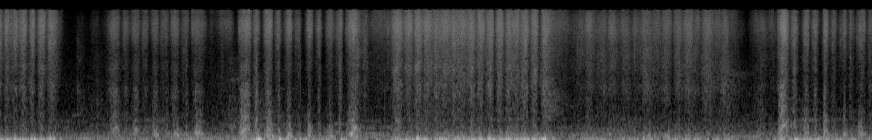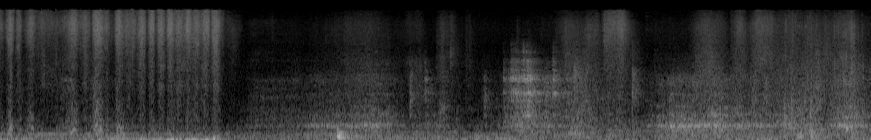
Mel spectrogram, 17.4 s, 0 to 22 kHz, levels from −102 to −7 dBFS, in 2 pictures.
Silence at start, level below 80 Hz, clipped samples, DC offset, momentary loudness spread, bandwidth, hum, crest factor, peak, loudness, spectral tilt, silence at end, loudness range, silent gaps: 0 s; -54 dBFS; under 0.1%; under 0.1%; 17 LU; 16.5 kHz; none; 22 dB; -28 dBFS; -49 LUFS; -3 dB/octave; 0 s; 9 LU; none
